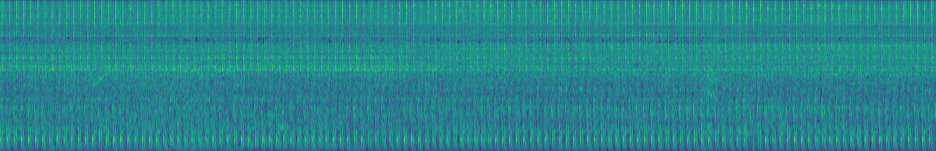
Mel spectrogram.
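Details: Engine with faults: loud, hard knocking beating evenly without letup over the idle; serious internal knock, cause suspected but not confirmed.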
